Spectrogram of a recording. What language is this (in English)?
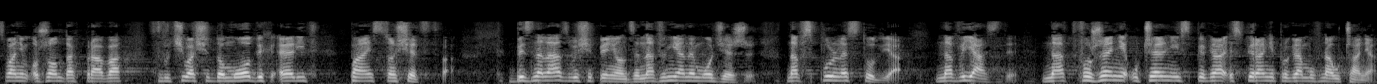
Polish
